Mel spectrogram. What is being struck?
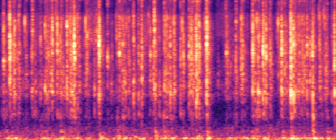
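Plastic computer keyboard.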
